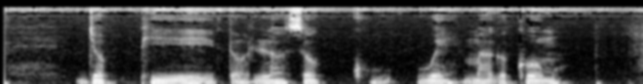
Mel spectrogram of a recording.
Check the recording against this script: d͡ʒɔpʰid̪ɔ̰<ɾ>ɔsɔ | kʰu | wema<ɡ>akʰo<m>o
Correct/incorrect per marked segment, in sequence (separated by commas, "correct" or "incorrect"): incorrect, correct, correct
